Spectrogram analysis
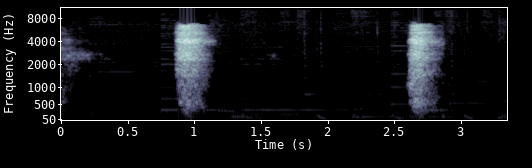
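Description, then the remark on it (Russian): Two sharp, forceful hissing breaths from a pranayama breathing exercise, about a second and a half apart, each a loud, airy burst that stops quickly, with quiet low hum between them and no talking. “Ну, примерно так вот там слышно, наверное, там с шипением.”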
